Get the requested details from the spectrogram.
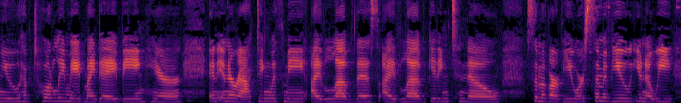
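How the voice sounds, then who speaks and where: A woman in her forties hosts a casual live stream from her phone at home. Her voice is bright and a bit high, with a stuffy, nasal tone from a sinus cold. She chats warmly with viewers, filling the gaps with ums and apologies as she reads comments. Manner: chatty, apologetic, many ums and so's. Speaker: vintage shop owner hosting a live stream.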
